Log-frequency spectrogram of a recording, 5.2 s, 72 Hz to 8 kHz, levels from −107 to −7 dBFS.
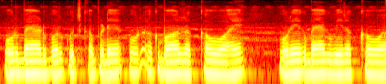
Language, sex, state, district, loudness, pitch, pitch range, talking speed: Hindi, male, Uttar Pradesh, Saharanpur, -16 LUFS, 130 Hz, 130-135 Hz, 185 wpm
